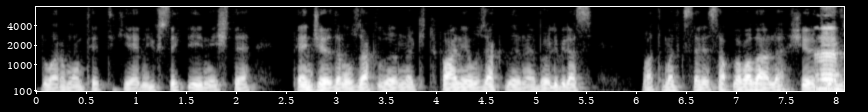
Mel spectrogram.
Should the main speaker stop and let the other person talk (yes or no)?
yes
